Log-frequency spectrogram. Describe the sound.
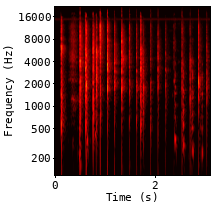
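Sparse clapping from a small scattered group: many sharp, separate hand claps at an uneven pace, with no voices over them.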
